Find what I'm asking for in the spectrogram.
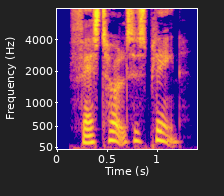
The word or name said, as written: fastholdelsesplan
